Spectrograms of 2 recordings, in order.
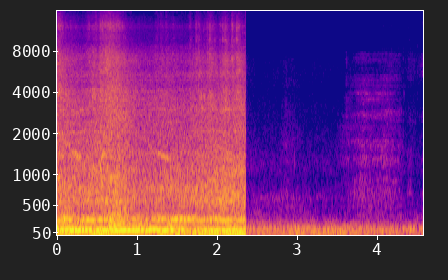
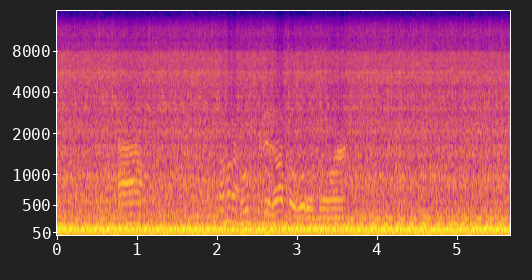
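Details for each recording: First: Pontiac LeMans or Chevy C10 being tuned: a deep, slow, heavy rumble with the idle sagging too low before it shuts off. Ignition timing is too retarded and needs more advance. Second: Warm carbureted V8 (1968 Pontiac LeMans or Chevy C10) during quarter-turn idle mixture screw adjustment, little change heard: steady, even low rumble, no misses or knocks. Settled, healthy idle.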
